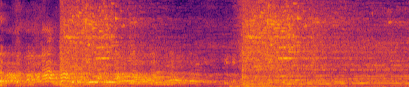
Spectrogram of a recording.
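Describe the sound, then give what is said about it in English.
Two loud crashes of breaking glass, a couple of seconds apart, each bursting into a bright, clattering spray of shards that rings on and fades slowly before the next one hits. “Breaking the glass ceiling”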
